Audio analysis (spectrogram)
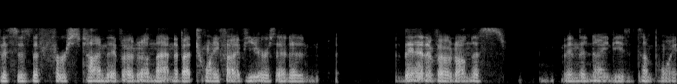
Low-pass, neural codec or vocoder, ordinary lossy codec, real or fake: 5.4 kHz; vocoder, 22.05 kHz, 80 mel bands, HiFi-GAN; Opus, 64 kbps; fake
